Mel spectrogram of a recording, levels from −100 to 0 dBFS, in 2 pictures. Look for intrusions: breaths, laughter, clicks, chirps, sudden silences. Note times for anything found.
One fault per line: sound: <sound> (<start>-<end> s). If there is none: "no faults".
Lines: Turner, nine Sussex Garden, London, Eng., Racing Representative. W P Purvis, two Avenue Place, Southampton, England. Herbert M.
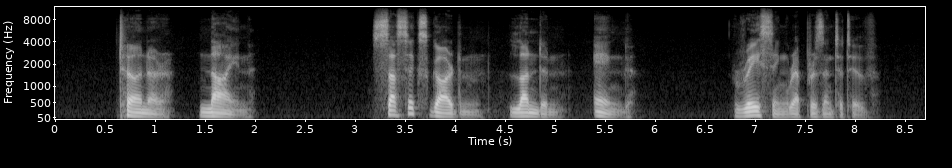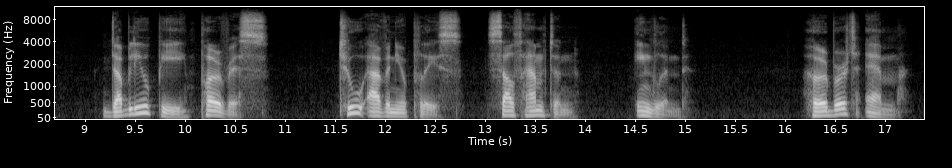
no faults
